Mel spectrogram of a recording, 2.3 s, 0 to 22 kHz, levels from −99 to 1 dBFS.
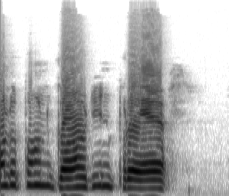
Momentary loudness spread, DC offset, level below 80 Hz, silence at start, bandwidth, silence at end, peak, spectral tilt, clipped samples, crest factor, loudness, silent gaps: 8 LU; under 0.1%; -54 dBFS; 0 s; 12.5 kHz; 0.65 s; 0 dBFS; -6 dB/octave; 2%; 8 dB; -8 LUFS; none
